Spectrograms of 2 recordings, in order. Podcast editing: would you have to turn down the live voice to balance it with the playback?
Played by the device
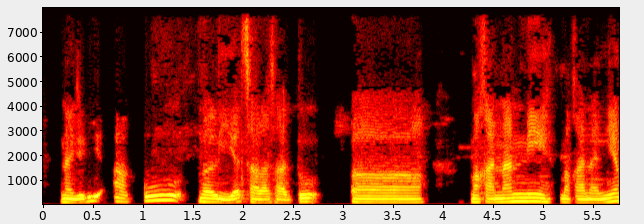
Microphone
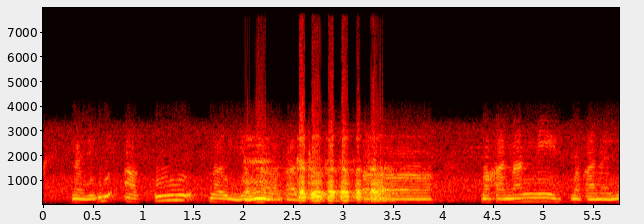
Yes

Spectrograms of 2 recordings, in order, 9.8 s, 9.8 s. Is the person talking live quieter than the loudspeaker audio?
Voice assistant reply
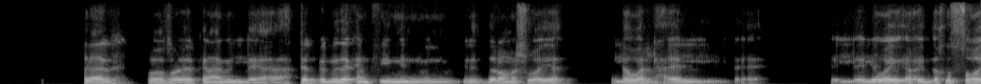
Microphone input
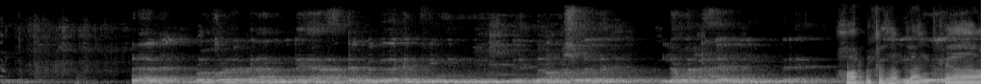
No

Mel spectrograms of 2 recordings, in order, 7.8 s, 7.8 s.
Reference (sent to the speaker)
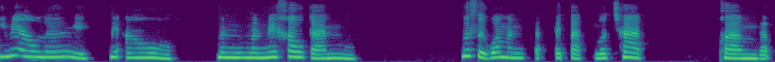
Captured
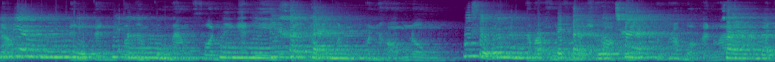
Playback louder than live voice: Yes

